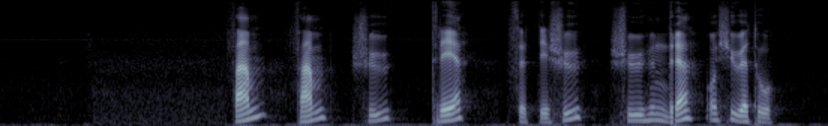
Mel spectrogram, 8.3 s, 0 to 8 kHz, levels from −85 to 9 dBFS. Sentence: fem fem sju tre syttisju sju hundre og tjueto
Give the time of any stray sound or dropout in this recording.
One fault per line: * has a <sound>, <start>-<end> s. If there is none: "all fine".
all fine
